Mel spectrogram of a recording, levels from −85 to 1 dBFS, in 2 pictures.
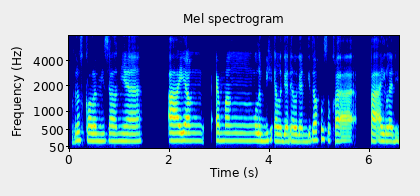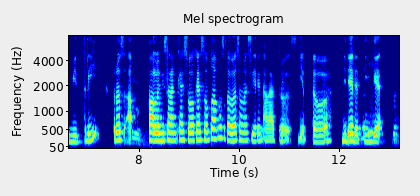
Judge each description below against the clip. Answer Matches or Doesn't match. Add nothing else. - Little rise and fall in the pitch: Matches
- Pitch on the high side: Matches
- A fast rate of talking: Doesn't match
